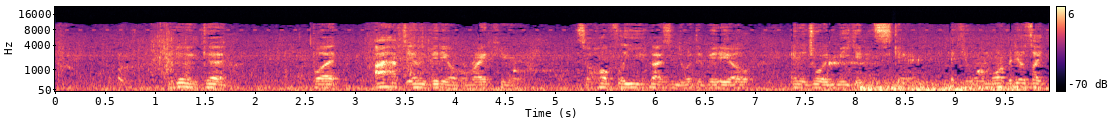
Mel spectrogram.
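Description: A young man talks with animation into a close headset microphone.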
